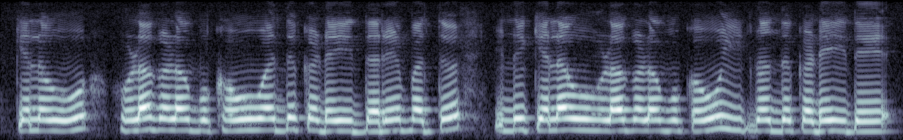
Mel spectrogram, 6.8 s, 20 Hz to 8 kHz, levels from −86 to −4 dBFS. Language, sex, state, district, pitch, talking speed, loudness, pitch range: Kannada, female, Karnataka, Bidar, 230 Hz, 125 wpm, -16 LUFS, 225-240 Hz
